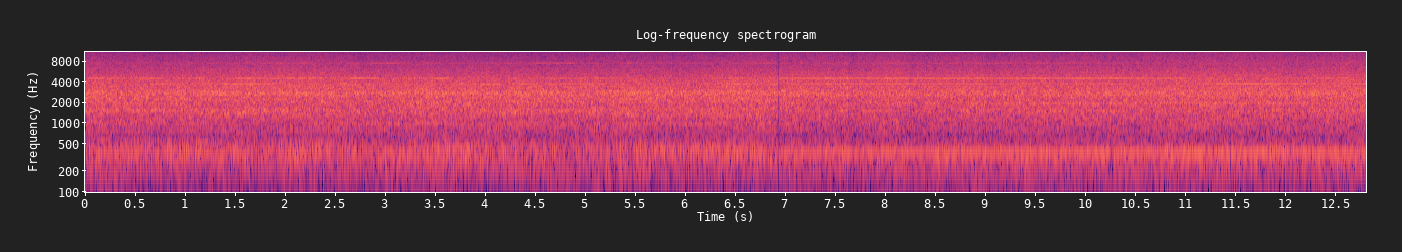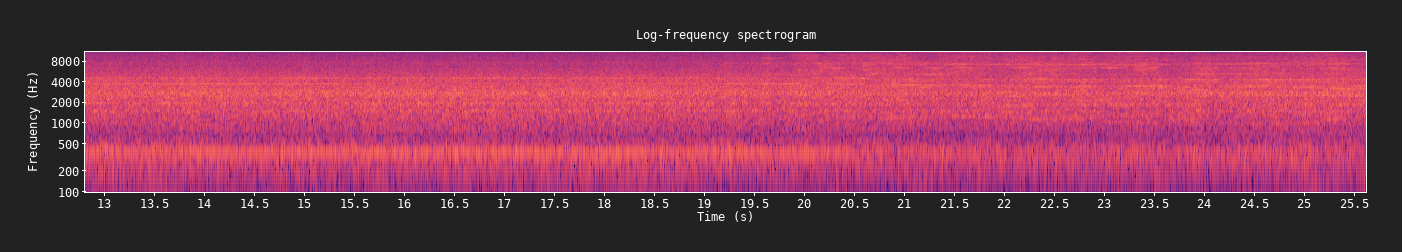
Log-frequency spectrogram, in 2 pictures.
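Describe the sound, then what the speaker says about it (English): A power tool cuts the sides off an Epiphone Les Paul guitar headstock, making a loud, steady, close whine and rasp of blade through wood that holds for about 26 seconds, with no talking. "you just saw the video of chopping off the headstock sides"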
